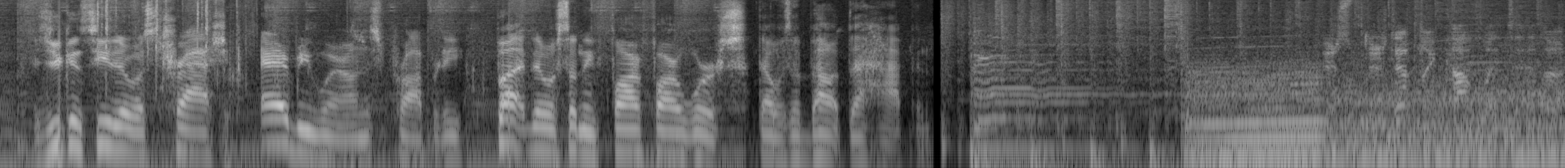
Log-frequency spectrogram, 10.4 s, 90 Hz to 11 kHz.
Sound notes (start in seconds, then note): 0.0 gentle rock music; 6.3 upbeat music; 7.7 car engine roaring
